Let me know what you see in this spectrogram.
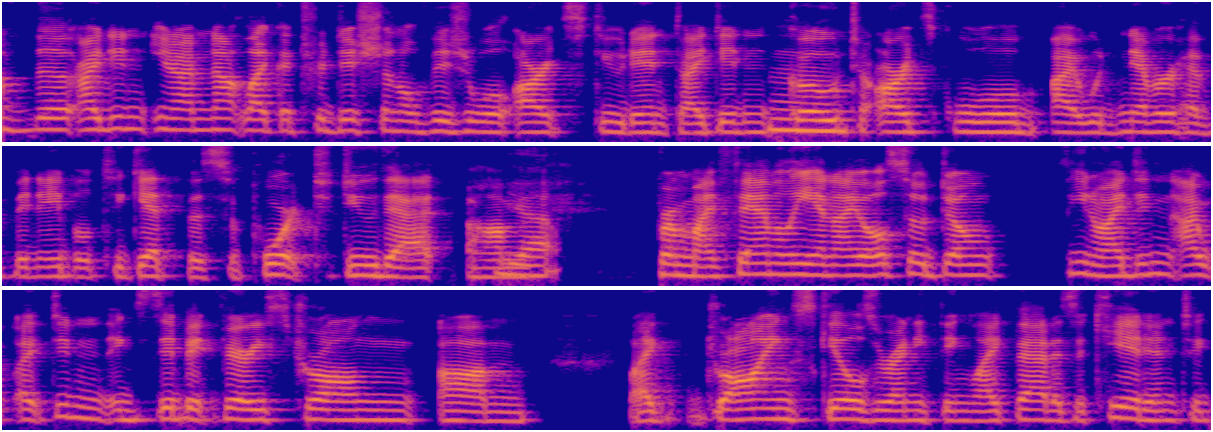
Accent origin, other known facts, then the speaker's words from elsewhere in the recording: New York City, New York, United States; Well, I was born and raised in New York. I am the first American born in a Cuban immigrant family. And I grew up in Manhattan and the Bronx mostly, and then moved to Brooklyn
